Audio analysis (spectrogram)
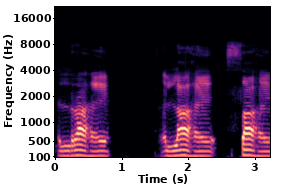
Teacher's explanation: कि लरा है ला है सा है तो आप देखेंगे इनमें दांत के पास जो है टंग का आगे वाला पार्ट हमारा टच हो रहा है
